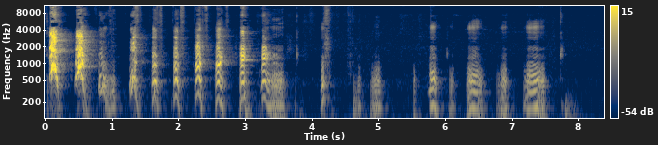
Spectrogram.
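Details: Daisy, a female puppy in her first week at a new home, barks at a new toy she dislikes; a rapid run of sharp yappy barks, about fifteen in eight seconds, the later ones lower and softer, indoors.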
